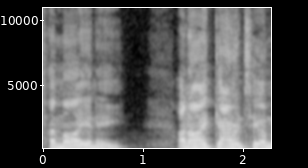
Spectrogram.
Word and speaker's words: Hermione: The amount of times you see, like the first Harry Potter movie I saw, fascinated that they called her Hermione, not Hermione. That's how it's spelled.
